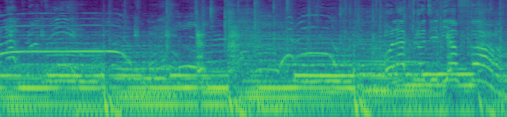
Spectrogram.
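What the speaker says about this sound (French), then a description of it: "on peut applaudir tout le monde" A concert crowd at a humanitarian benefit show cheers, whoops and shouts loudly in steady, high-pitched waves of voices, with applause mixed in throughout.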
